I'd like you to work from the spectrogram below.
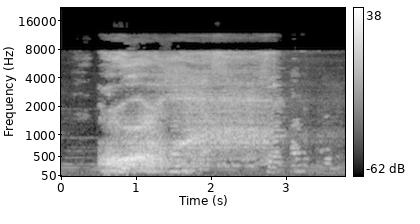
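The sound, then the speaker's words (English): A person imitates a crocodile roar as the sound of a thaumaturgy spell, with a loud, rough, guttural growl lasting about two and a half seconds, low and rasping, fading into quieter breathy sounds. “So you make a thaumaturgy crocodile roaring sound.”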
